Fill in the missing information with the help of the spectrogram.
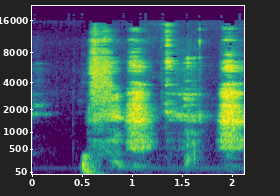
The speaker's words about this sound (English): I start breathing faster and faster. And deeper and deeper.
